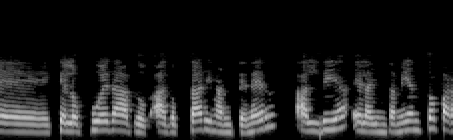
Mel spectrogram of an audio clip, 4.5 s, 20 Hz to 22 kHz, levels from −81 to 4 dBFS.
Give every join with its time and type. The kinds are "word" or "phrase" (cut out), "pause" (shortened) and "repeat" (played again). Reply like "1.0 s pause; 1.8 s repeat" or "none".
none

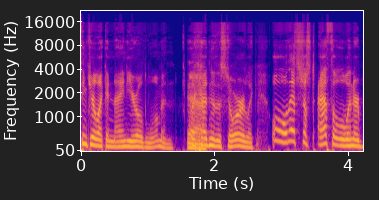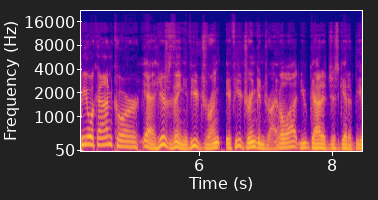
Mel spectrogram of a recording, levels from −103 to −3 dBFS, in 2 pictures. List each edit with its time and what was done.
1.5 s pause

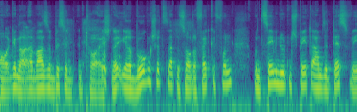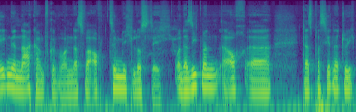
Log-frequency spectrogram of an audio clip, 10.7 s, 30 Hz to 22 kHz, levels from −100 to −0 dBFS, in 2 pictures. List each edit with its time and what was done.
none

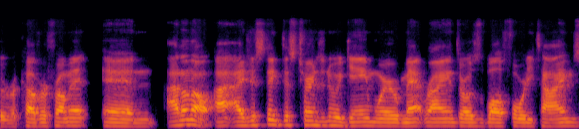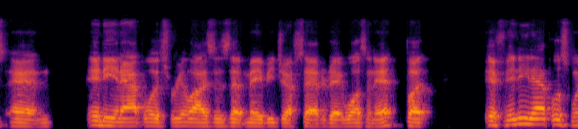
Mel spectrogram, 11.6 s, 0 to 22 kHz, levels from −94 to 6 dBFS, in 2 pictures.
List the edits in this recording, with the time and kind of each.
none

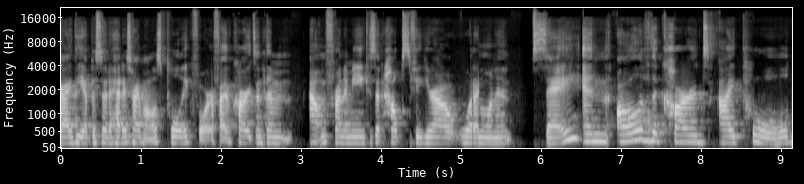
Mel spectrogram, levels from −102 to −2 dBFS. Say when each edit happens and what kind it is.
2.5 s word; 4.4 s word; 5.2 s word

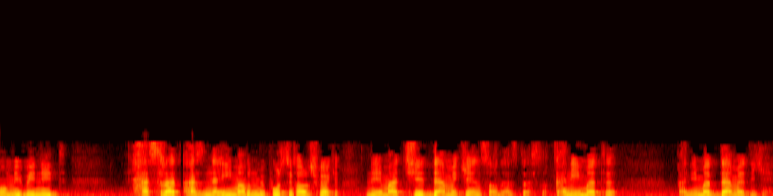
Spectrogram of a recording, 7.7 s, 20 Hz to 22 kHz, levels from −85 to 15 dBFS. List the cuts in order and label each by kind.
1.8 s word; 2.5 s word; 2.9 s word

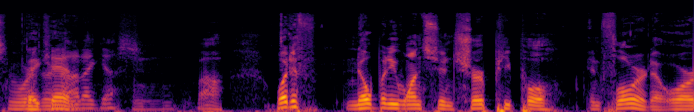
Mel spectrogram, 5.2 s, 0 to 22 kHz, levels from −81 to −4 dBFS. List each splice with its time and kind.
4.3 s pause

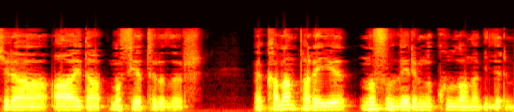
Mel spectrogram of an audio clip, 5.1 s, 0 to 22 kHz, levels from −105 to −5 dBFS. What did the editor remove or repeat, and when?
none

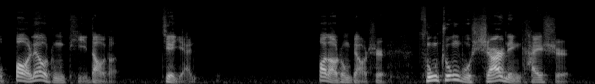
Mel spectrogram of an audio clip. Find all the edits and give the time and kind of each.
none

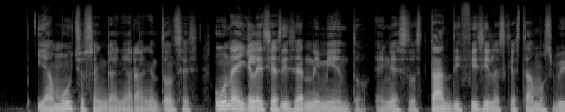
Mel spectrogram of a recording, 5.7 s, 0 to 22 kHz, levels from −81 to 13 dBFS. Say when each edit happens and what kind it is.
2.1 s pause; 2.8 s word; 4.2 s word

